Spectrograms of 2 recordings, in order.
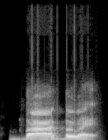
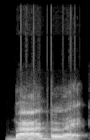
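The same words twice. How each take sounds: The two takes are said the same way.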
